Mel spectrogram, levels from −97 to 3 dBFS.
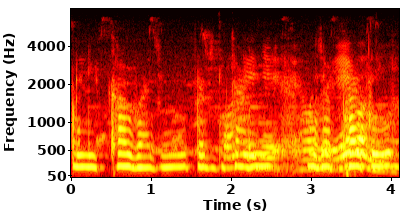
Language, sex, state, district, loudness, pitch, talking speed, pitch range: Hindi, female, Bihar, Muzaffarpur, -18 LUFS, 210 Hz, 60 wpm, 200-220 Hz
